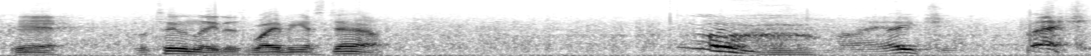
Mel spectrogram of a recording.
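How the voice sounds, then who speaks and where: An actor playing a seasoned, gruff older Australian infantryman in 1960s radio drama style, trading slangy, wry banter. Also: wildly swooping pitch, measured pace. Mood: wry, weary. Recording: noisy old vinyl radio drama, battle rumble.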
